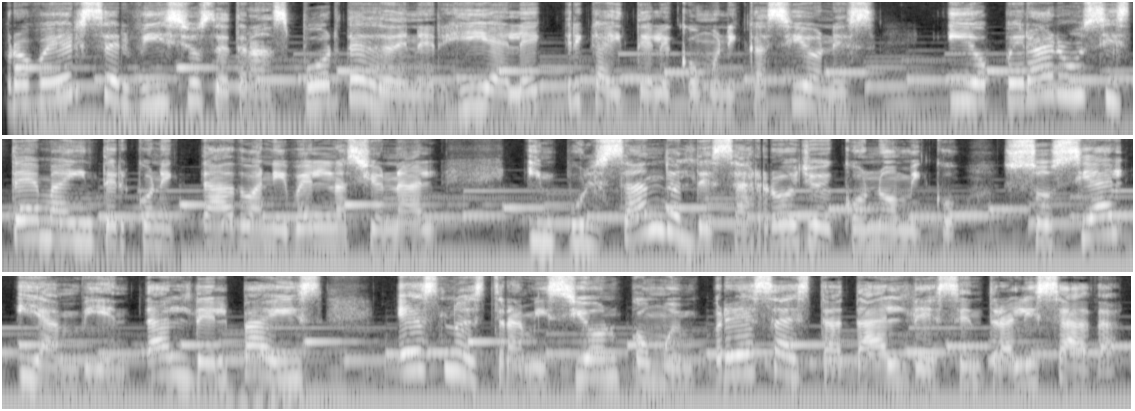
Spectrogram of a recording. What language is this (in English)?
Spanish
